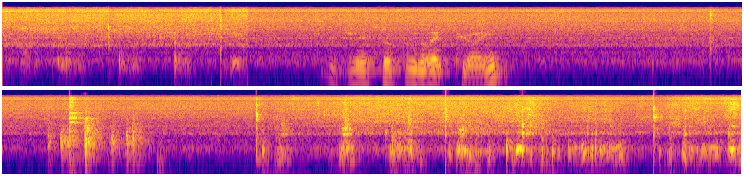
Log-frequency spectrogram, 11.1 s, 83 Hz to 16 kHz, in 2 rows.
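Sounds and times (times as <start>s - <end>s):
chicken sizzling in hot oil: 0.0s - 11.0s
wooden spatula scraping bowl: 7.5s - 11.0s.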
